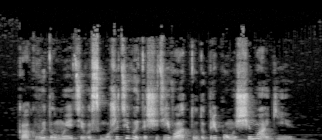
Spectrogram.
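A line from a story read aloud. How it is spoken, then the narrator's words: Plain. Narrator (Russian): спросила матушка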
